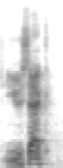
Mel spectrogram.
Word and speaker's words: Juszczyk: Like I had it set on how to pronounce his name. It's Juszczyk, the fullback number 44, the fullback for San Francisco.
